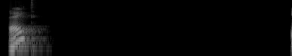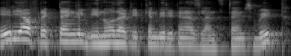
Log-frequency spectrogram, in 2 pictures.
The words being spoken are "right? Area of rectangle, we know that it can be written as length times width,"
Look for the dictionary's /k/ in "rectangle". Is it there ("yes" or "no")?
yes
